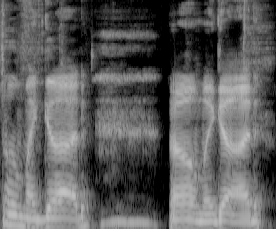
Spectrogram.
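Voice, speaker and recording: A man hosting a livestreamed reading, chatting casually and exclaiming in an animated way. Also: fairly low pitch, slow, clear, resonant tone. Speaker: host of a livestreamed manga dramatic reading. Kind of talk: casual live stream chat with comic asides.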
